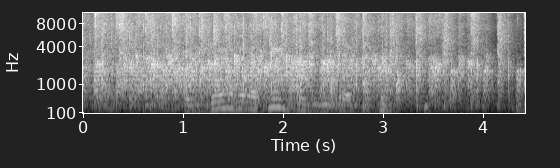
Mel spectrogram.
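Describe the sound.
Steady, loud audience applause at a book presentation fills the whole clip, for a novelist after she speaks about her novel, a dense wash of many hands clapping, with a few voices briefly rising over it midway.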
